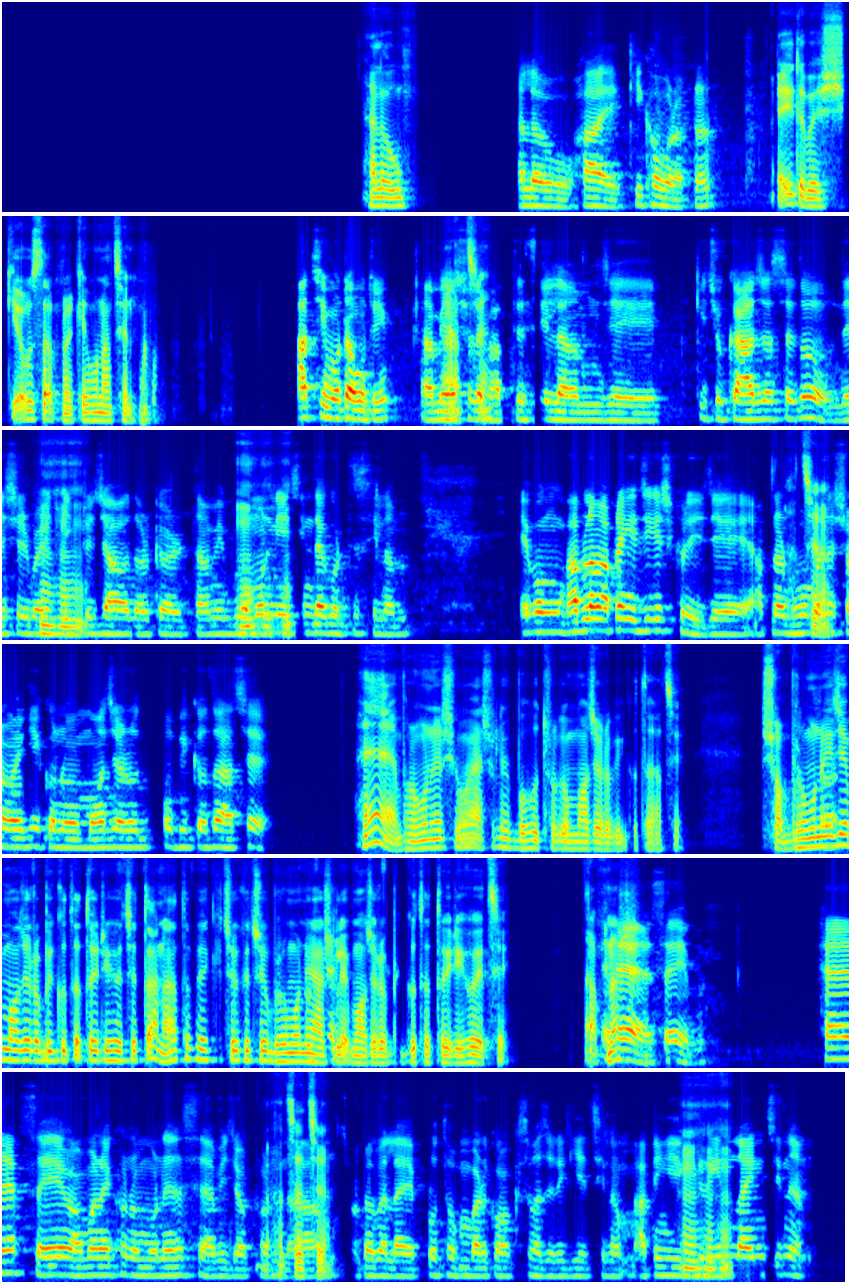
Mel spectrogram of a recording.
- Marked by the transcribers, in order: static; tapping; other background noise; chuckle
- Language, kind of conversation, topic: Bengali, unstructured, ভ্রমণের সময় আপনার সবচেয়ে মজার অভিজ্ঞতা কী ছিল?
